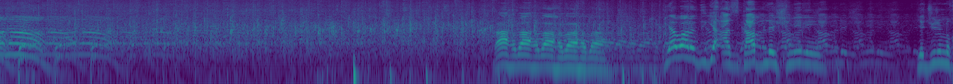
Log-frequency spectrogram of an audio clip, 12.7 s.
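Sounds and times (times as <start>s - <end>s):
audience in a Shia congregation clapping: 0.0s - 9.8s
speech: 6.6s - 11.6s, 12.2s - 12.7s.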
